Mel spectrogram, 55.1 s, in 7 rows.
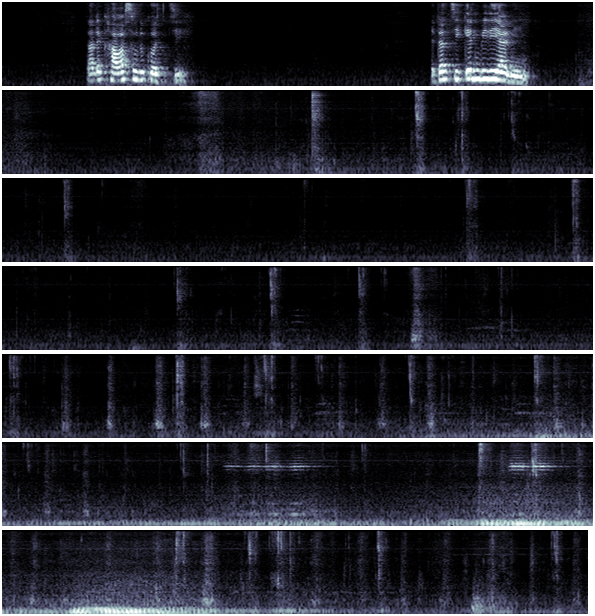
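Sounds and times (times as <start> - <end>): crunchy chewing: 11.5 - 19.0, 19.6 - 20.7, 21.7 - 30.6, 31.4 - 55.0.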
